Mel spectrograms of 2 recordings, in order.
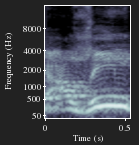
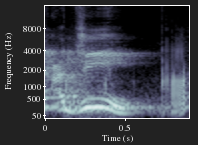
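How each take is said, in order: First: عظیم with z, never a j, in the middle; correct pronunciation. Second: عجیم, the z turned into j; mispronunciation with j. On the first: Shown as a demonstration. Preacher showing listeners the true word, عظیم pronounced with z. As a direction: say عظیم with a buzzing z sound. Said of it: "ہم پڑھ رہے ہیں عجیم". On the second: Retold or imitated. Preacher imitating how worshippers misread the word, عجیم said with j. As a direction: say عجیم with a hard j replacing the z. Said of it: "لیکن ہم پڑھ رہے ہیں".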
